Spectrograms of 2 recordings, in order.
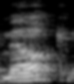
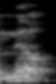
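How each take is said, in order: First: The vowel sounds like the e in 'bet'. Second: The vowel sounds like the i in 'bit'. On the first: "M E L K" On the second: "M I L K"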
